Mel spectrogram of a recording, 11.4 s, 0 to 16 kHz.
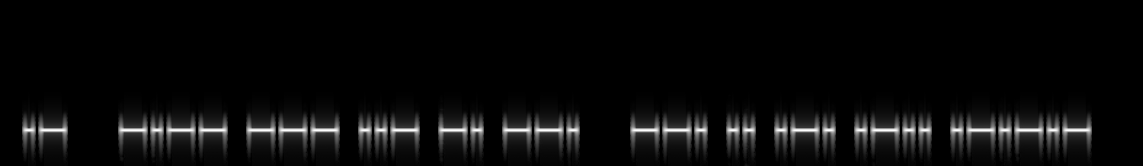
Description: Morse code, heard as a keyed tone, about 15 wpm, 700 Hz. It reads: A YOUNG GIRL.
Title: Sentences from Top 1000 Words - Review Part 4 - 15wpm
